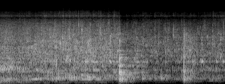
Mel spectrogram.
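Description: A strong, even rush of water with no gurgle, knock or hiss from the valve, a clean full flush from a healthy cistern.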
